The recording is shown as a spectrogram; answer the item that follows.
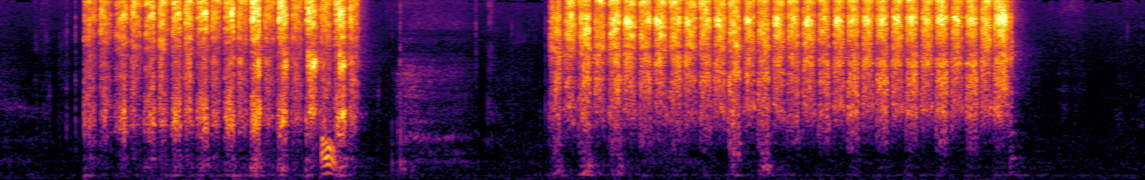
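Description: Sandpaper rubbed hard back and forth over laminate flooring samples in two bursts of quick, even strokes, with a short pause a little before the middle. It is a sandpaper scratch test, and the samples' finish scratches badly.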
